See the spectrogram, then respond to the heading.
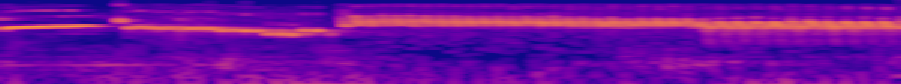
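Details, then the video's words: Canary song to attract a mate: a whistled note sliding downward, then a dense, fast buzzy trill held steady and loud to the end. "The strongest canary twitter to hear and irritate females to mate"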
